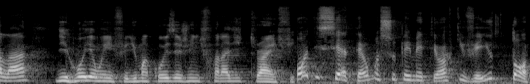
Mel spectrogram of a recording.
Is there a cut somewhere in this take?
yes; 1 cut; at 2.8 s

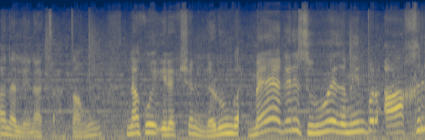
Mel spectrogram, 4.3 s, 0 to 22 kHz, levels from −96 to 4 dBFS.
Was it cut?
yes; 1 cut; at 2.4 s

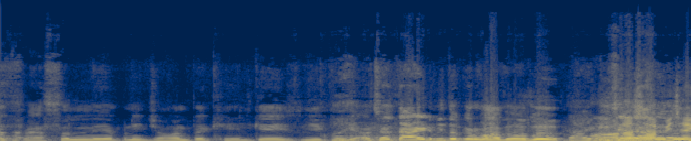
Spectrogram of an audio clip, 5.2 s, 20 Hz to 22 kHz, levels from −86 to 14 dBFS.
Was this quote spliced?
no; 0 cuts

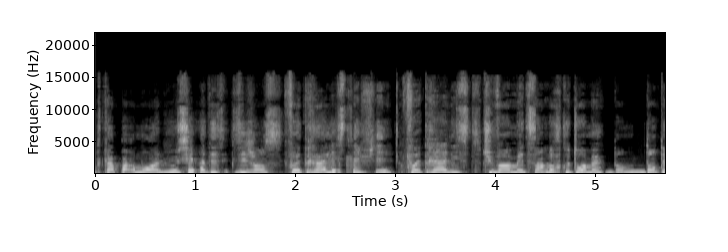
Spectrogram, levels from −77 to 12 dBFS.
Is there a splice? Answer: yes; 1 cut; at 1.8 s

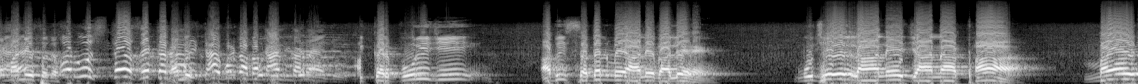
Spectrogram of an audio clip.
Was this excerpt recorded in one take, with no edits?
no; 1 cut; at 3.5 s

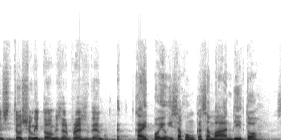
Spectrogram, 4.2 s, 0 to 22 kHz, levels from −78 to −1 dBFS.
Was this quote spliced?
yes; 1 cut; at 1.9 s

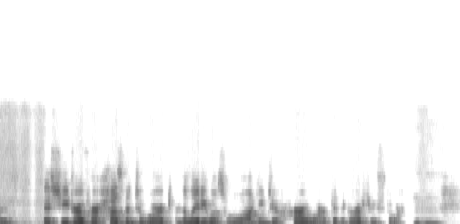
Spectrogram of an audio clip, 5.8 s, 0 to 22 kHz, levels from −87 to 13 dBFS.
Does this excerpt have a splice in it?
no; 0 cuts

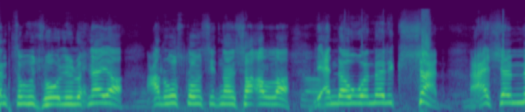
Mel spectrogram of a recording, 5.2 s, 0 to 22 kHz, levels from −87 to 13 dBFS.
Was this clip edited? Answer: no; 0 cuts

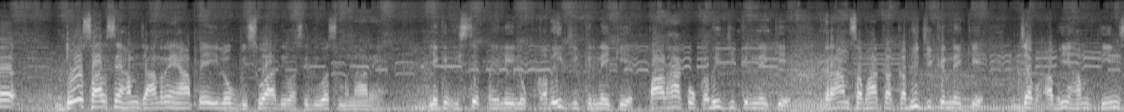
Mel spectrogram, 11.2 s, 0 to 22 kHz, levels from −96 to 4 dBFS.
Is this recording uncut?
yes; 0 cuts

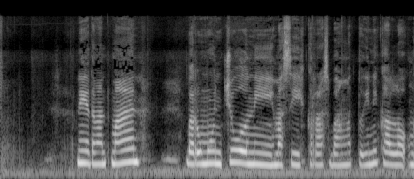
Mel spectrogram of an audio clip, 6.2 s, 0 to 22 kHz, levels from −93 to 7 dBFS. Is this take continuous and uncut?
yes; 0 cuts

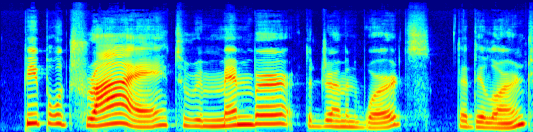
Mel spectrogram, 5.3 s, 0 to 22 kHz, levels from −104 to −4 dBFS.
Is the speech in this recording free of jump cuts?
yes; 0 cuts

